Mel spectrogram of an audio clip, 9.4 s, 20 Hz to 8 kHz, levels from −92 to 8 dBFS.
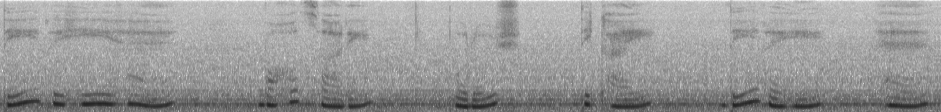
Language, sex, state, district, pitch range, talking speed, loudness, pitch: Hindi, female, Madhya Pradesh, Katni, 195-240 Hz, 65 wpm, -15 LUFS, 220 Hz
